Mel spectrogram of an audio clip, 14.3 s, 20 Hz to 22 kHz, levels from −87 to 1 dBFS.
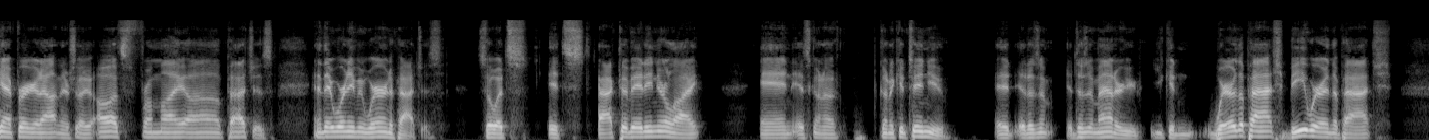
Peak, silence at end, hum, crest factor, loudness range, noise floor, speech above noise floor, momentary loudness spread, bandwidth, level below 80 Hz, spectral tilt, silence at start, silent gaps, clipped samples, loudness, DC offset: -6 dBFS; 0.45 s; none; 18 dB; 4 LU; -65 dBFS; 42 dB; 11 LU; 12.5 kHz; -48 dBFS; -6 dB/octave; 0 s; none; under 0.1%; -23 LUFS; under 0.1%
